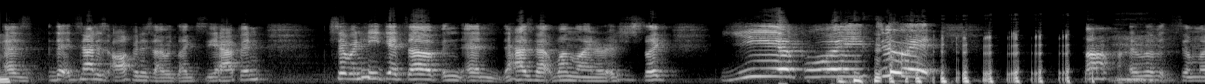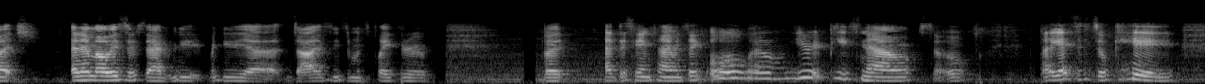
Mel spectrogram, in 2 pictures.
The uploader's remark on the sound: Editor's note: there was some audio echo prevalent in this episode. I think I was able to squash most of it, but if you hear some I'm sorry.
